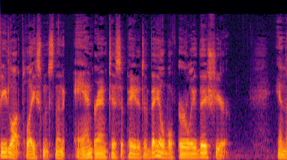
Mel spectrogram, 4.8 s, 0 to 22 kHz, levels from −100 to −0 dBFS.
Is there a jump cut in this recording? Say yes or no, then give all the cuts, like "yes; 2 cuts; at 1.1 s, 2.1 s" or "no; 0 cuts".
yes; 4 cuts; at 1.1 s, 1.6 s, 2.4 s, 2.9 s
